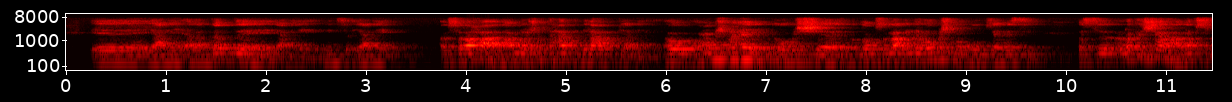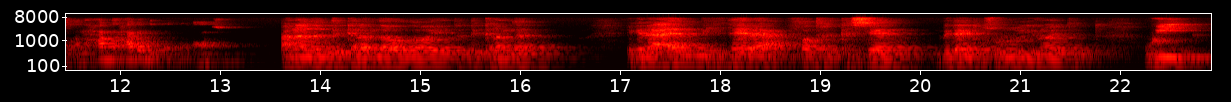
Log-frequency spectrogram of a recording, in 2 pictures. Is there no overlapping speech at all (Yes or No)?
Yes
